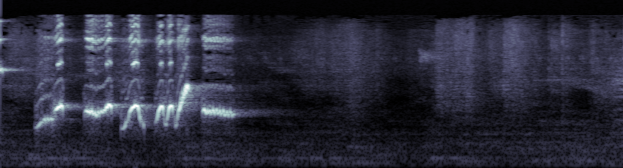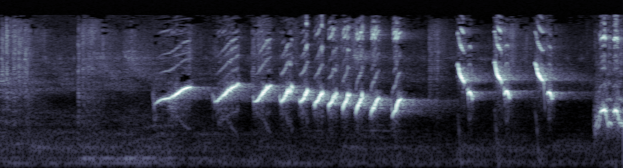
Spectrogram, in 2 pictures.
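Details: White-rumped shama song used for luring: a loud cluster of jumpy whistled notes, a quiet gap, then a long accelerating series of rising whistles and a final set of sharp, high, rapid notes.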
